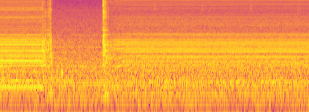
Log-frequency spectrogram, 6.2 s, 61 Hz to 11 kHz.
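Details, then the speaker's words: 18-year-old NAD L53 DVD receiver that won't read discs, laser lit: faint whirring buzz while seeking, then a stop and click as it gives up focusing. Spindle motor noisy, suspected faulty. "okay turning it on okay you can see our laser you can hear the he the motor is making quite a bit of racket"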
